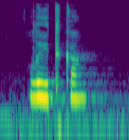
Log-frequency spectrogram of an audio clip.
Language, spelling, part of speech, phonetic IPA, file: Belarusian, лытка, noun, [ˈɫɨtka], Be-лытка.ogg
- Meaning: calf (back of the leg below the knee)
